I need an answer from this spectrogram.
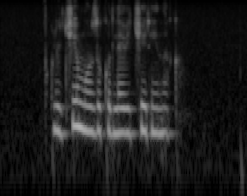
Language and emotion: Russian, neutral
